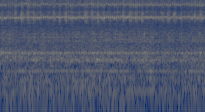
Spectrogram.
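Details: Vehicle idling with failed transmission (no reverse) and possible power steering whine: steady high-pitched accessory belt squeal over the engine.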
